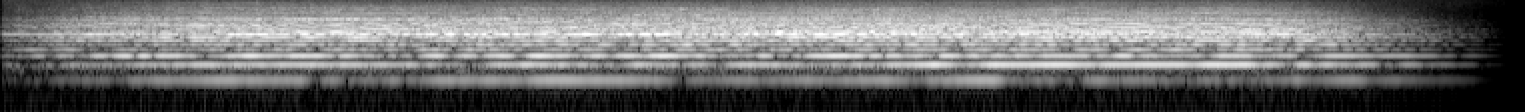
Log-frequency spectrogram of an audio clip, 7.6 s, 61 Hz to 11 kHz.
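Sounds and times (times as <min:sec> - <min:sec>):
string ensemble of 11 violins playing C sharp 4 sul ponte: 0:00.0 - 0:07.4.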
